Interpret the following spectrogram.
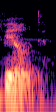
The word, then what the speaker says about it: build: Comme I am of average build, le U s'écrit mais il ne se prononce pas. I am of average build.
